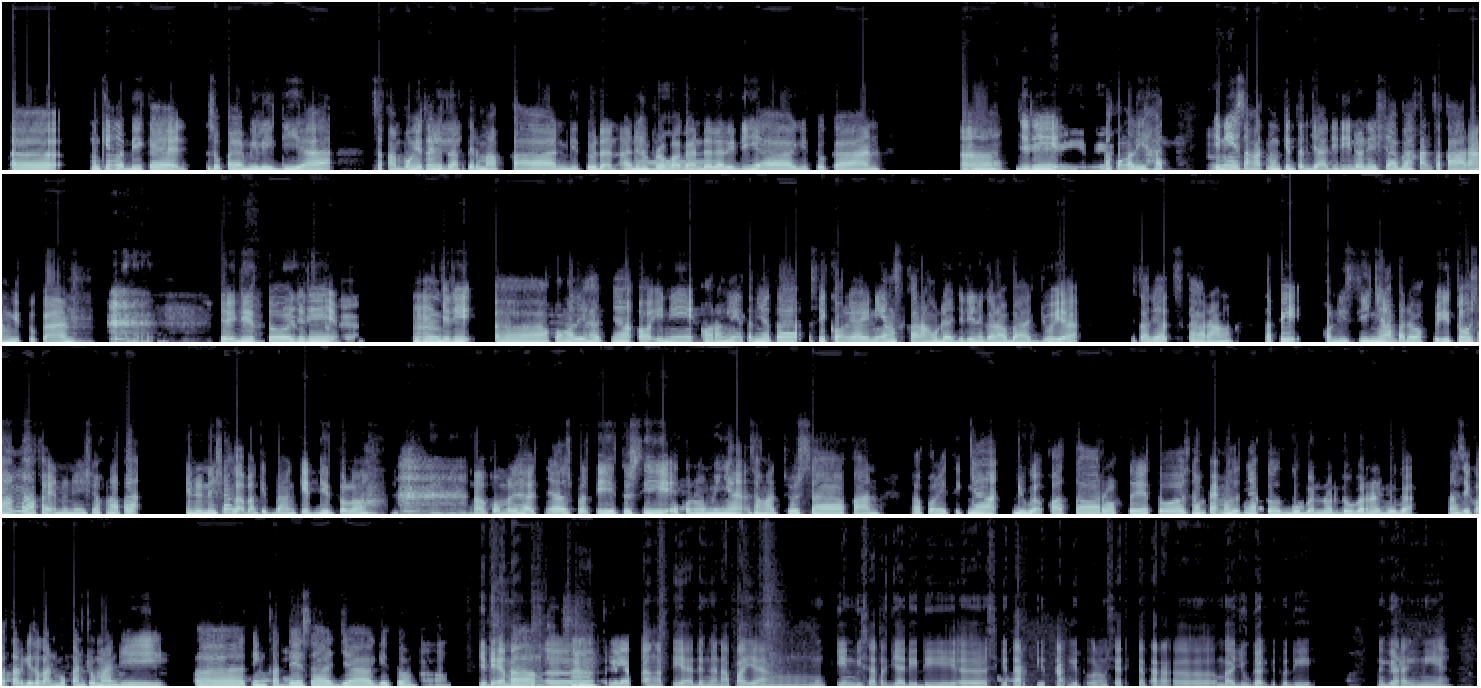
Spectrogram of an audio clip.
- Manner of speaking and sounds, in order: other background noise; laughing while speaking: "ada"; chuckle; in English: "relate"; static
- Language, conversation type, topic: Indonesian, podcast, Mengapa kita sering merasa begitu terikat pada tokoh fiksi sampai seolah-olah mereka nyata?
- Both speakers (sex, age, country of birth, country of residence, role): female, 18-19, Indonesia, Indonesia, guest; male, 35-39, Indonesia, Indonesia, host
